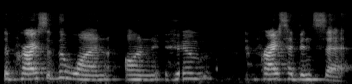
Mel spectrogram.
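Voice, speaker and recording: Bright woman narrating scripture. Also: fairly high pitch, steady tone, a little slow, poor audio. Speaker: narrator of a church reading. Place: church.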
